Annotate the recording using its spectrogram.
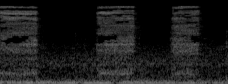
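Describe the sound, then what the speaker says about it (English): Super 77 spray glue is sprayed onto a pool table's rails in three short, close hissing bursts separated by brief pauses, with no talk. "spray glue, I'm using the spray Super 77"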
